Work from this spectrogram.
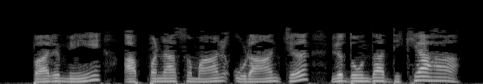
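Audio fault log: throughout, MP3 compression: the treble stops dead at 5.5 kHz and the speech has a heavy watery, swirling quality as weak frequency components flicker in and out between frames, likely from MP3 encoding at a very low rate, which fits about 16 kbps.
3.49 to 3.51 s, pre-echo: a brief hiss runs about 20 ms ahead of a sharp attack, because the coding noise meant for the loud onset is spread across its whole block, filling the quiet moment before it and softening the attack.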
